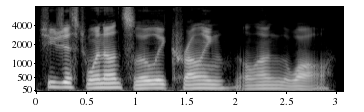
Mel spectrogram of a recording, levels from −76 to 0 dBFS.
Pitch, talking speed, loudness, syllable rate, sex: 130 Hz, 175 wpm, -18 LUFS, 4.2 syllables/s, male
